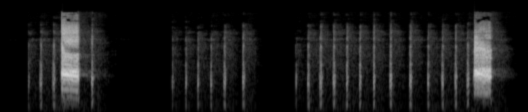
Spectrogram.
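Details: Red junglefowl decoy hen calling, used to attract wild birds for trapping: a loud raspy squawk, then long runs of soft rhythmic clucks, ending in another harsh squawk.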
